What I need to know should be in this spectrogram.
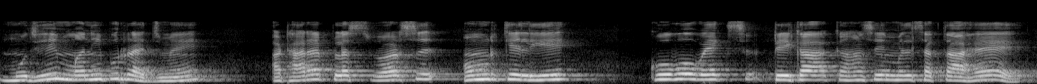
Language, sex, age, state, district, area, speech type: Hindi, male, 18-30, Rajasthan, Karauli, rural, read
